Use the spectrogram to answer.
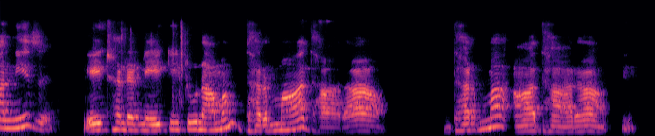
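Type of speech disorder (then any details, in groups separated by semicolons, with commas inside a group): None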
